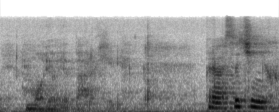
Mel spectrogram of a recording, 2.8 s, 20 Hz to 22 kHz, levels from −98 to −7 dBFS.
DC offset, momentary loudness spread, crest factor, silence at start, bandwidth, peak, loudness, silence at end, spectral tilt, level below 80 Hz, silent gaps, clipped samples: under 0.1%; 19 LU; 18 dB; 0 s; 12 kHz; -2 dBFS; -19 LUFS; 0 s; -5.5 dB/octave; -32 dBFS; none; under 0.1%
